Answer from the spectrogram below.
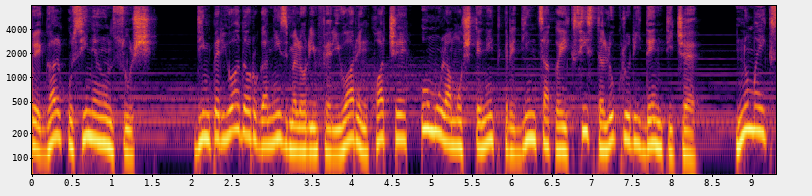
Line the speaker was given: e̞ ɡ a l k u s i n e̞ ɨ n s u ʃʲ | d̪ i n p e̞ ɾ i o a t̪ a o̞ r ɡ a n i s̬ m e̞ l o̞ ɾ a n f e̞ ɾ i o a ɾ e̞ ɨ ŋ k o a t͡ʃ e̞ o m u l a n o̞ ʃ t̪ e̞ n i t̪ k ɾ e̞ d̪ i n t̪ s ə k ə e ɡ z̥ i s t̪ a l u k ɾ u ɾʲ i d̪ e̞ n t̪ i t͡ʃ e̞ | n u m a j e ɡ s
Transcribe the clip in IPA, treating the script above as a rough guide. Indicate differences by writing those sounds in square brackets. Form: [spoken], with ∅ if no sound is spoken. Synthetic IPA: e̞ ɡ a l k u s i n e̞ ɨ n s u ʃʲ | d̪ i n p e̞ ɾ i o a [d̪] a o̞ r ɡ a n i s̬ m e̞ l o̞ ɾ [i] n f e̞ ɾ i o a ɾ e̞ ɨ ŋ k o a t͡ʃ e̞ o m u l a [m] o̞ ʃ t̪ e̞ n i t̪ k ɾ e̞ d̪ i n t̪ s [a] k ə e ɡ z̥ i s t̪ [ə] l u k ɾ u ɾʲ i d̪ e̞ n t̪ i t͡ʃ e̞ | n u m a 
